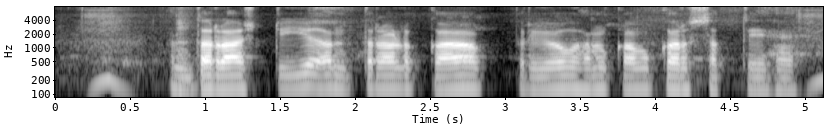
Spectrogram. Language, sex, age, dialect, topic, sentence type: Hindi, male, 25-30, Kanauji Braj Bhasha, banking, question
